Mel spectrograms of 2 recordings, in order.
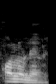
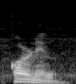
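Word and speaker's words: colonel: যেটা নিয়েছি এখানে দশটি ওয়ার্ড আছে কলোনেল যখন উচ্চারণটা হয় কলোনেল কিন্তু সঠিক উচ্চারণ হবে কর্নেল কর্নেল অর্থ হচ্ছে সেনাপতি বা কর্নেলও বলা হয়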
